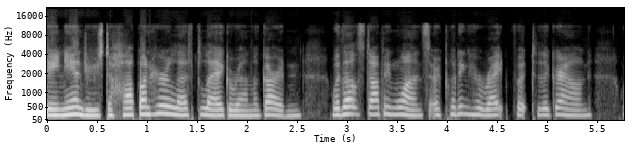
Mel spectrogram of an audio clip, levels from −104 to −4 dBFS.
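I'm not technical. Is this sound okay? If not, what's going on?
No. At 0.93 to 0.98 s the loudest part of the speech gets a harsh, crackly edge, most likely microphone overload: the input was set too high, so the tops of the peaks were cut off, unlike a steady buzz. Right after, at 1.02 s, everything suddenly drops to a quieter level, likely the microphone volume stepped down by the call software reacting to that distortion. It is one abrupt step rather than a gradual fade.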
